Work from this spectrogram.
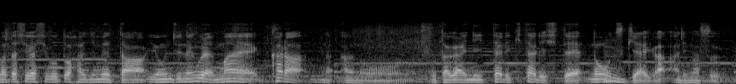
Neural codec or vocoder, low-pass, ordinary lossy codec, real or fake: vocoder, 44.1 kHz, 128 mel bands every 512 samples, BigVGAN v2; 7.2 kHz; none; fake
